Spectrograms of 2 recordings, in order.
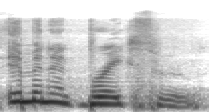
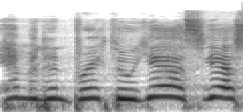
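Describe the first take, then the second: First: Voiced low and measured; God's pronouncement. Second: Lifted, keen agreement; eager confirmation. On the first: God speaking to a praying teenager, low pronouncement. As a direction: drop the pitch for the divine word. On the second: Retold or imitated. Teenager hearing her word confirmed, eager agreement. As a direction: echo it brightly as if recognizing it.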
